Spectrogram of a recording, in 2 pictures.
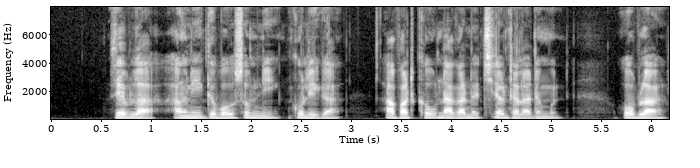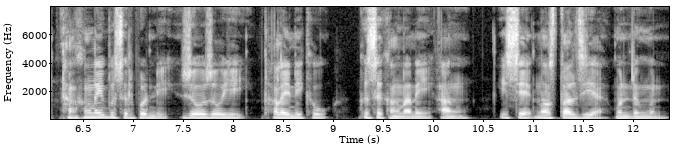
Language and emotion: Bodo, sad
